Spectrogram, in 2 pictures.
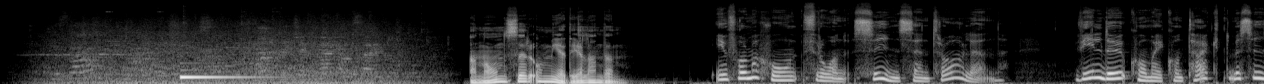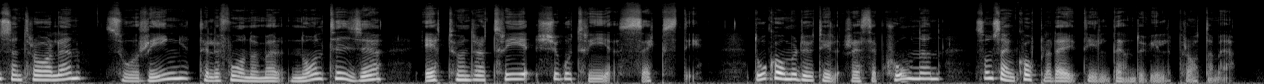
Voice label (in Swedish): annonser; syncentralen; taltidning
